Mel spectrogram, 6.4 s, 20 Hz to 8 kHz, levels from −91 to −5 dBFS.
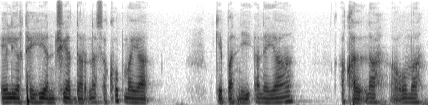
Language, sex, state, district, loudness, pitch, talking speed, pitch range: Mizo, male, Mizoram, Aizawl, -21 LUFS, 115 Hz, 185 wpm, 110-120 Hz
